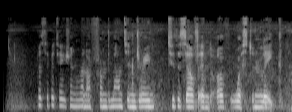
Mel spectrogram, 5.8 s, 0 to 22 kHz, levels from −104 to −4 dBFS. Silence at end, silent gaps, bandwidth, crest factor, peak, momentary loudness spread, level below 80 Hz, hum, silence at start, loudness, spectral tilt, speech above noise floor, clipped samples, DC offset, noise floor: 0 s; none; 11.5 kHz; 18 dB; -14 dBFS; 12 LU; -64 dBFS; none; 0.75 s; -31 LUFS; -4.5 dB/octave; 29 dB; under 0.1%; under 0.1%; -60 dBFS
